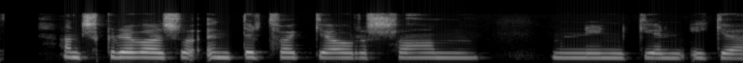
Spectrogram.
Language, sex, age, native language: Icelandic, male, 18-19, Icelandic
